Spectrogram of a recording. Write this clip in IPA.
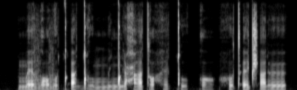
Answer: m ɛ v ɔ v o ǃʼ a ɡ͡ǃ o mː i ŋ͡ǃ i ħ a t ɔ h ɛ ǃ u kː ɔ | h o tʼ ɛ t͡ʃʼ a ɾ ø

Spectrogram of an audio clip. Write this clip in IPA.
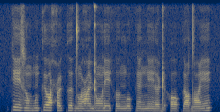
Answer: k e z õ b õ kʲ ɔ ħ ø k ə d̪ õ ʕ ɛ̃ ɖ õː ɾ e h ɤ ŋ o k ɛ̃ ŋ ẽ ɾ əː ɖ ə̰ h ɔ k əː dˤ ẽː

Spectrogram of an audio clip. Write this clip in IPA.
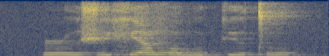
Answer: ɹ u ʒ ʉ xʲ ɑ v ɔ w u kʲ u tʼ u

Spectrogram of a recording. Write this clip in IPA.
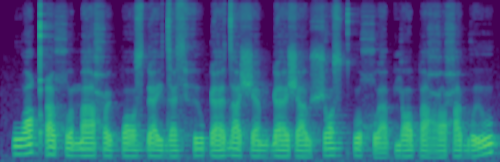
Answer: w ɔ qʼ i χʷ a m a ħ ø p ɔ z ɗ æ i̯ d æ z h ɨ u̯ ɠ æ d a ʃ æ m ɠ æ ʃ a u̯ ʃ ɔ z kʷʰ ɨ χʷ a p j ɒ p a ʕ ɒ ħ a ɡʷ ɨ u̯

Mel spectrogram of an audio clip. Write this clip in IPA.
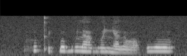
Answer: h u˦ kʼ ɪ˦˨ k͡p o˦ b u˦ l aː˦ ɡʷ a˦ ɲ a˨ l ɔ˨ | w o˦

